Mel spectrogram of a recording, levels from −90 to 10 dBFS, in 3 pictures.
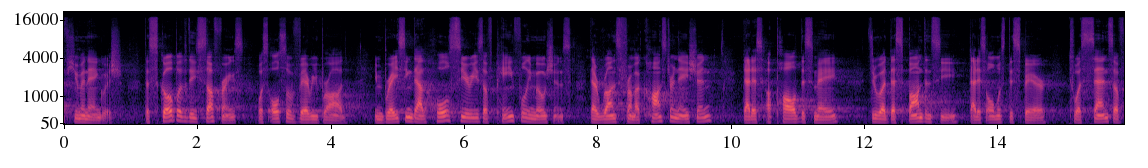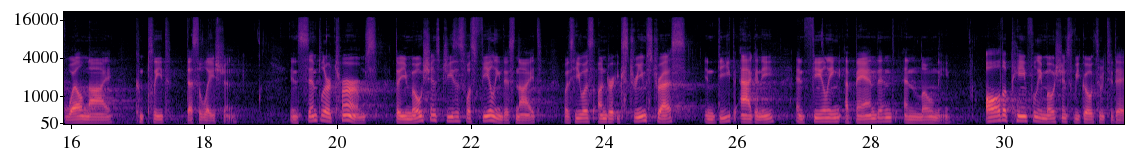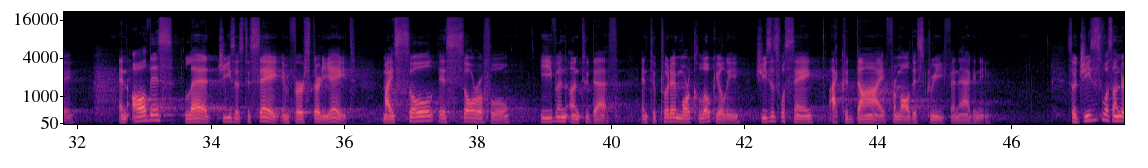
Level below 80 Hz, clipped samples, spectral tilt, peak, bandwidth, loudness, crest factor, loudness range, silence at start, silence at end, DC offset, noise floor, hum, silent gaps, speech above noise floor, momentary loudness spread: -80 dBFS; under 0.1%; -4 dB/octave; -10 dBFS; 18 kHz; -32 LUFS; 22 dB; 3 LU; 0 s; 0 s; under 0.1%; -66 dBFS; none; none; 34 dB; 13 LU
